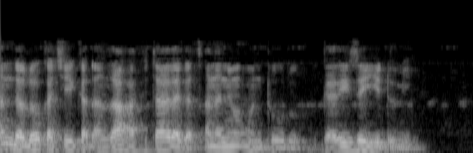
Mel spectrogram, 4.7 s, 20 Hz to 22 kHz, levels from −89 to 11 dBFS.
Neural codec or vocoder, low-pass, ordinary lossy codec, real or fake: none; 7.2 kHz; AAC, 48 kbps; real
